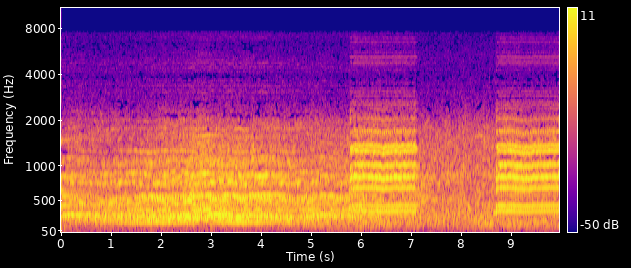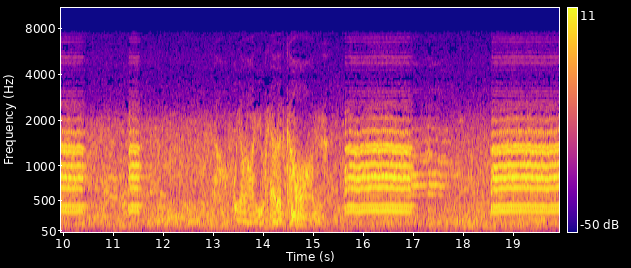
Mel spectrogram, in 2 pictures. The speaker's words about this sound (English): And if one of us is late, honk the horn as a reminder. Make it too long, one short.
